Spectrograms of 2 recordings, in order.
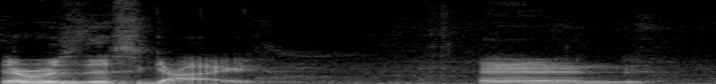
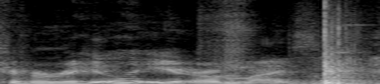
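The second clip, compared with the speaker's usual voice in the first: laughing disbelief; 6 semitones higher, 7 dB louder than usual. Retold or imitated. Retelling surprise, laughing.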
